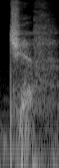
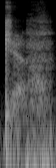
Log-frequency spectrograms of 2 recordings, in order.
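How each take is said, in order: First: The word begins with a J sound. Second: The word begins with a hard G sound. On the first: The speaker calls it wrong. "like the peanut butter" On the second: The speaker calls it right. "It's like gift without the T"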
